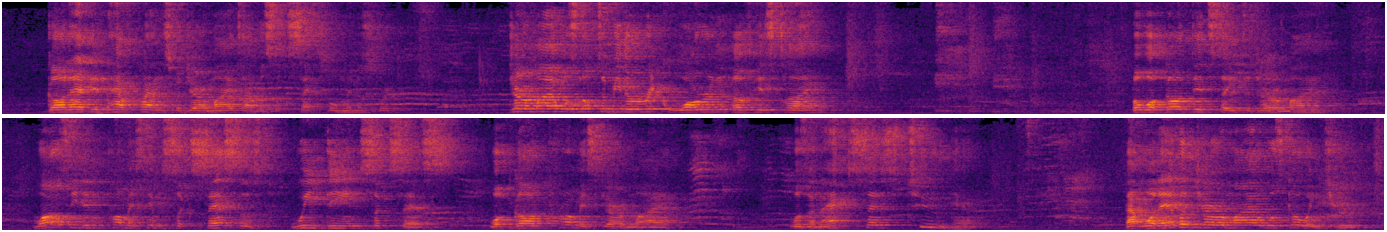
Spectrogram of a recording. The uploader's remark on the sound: preached at Birmingham Fellowship Church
